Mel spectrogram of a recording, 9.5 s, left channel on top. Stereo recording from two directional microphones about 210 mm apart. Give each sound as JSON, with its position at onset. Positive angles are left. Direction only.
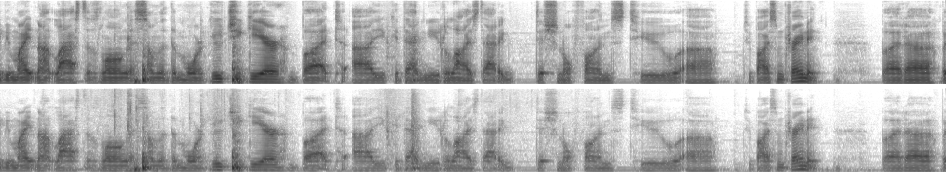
{"t": 0.0, "sound": "speech", "side_deg": 35}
